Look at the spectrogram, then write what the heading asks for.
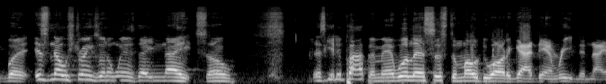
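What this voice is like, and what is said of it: Rough, strained sick-sounding voice. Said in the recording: “I'm playing goddamn Under the Weather today... My voice is a little fucked up”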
